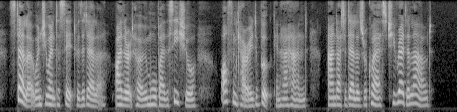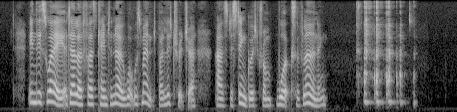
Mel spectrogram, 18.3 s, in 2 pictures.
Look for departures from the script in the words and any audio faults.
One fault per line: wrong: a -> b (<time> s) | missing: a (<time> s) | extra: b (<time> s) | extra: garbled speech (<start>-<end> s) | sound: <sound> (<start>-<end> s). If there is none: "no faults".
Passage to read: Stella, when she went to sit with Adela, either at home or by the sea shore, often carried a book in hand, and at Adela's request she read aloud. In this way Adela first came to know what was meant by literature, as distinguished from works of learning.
extra: her (5.6 s)
sound: laugh (16.3-17.5 s)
